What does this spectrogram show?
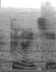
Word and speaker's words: Kunoichi: I saw you're a part of the Kunoichi team, if I pronounce it right. Kunoichi? Yeah, Kunoichi.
